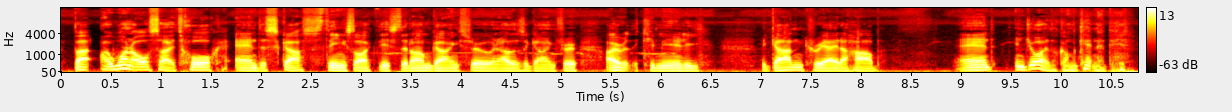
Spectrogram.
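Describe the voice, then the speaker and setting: Male garden vlogger, low mellow voice, relaxed upbeat chat, recorded outdoors. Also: no echo. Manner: chatty, easygoing, upbeat. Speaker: gardening channel host. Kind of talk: casual vlog chat. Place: outdoors in his vegetable garden.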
